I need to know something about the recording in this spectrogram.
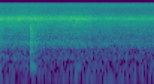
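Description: A steady high hiss with two soft clicks about half a second apart near the start.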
